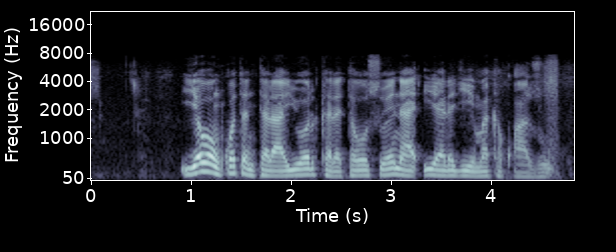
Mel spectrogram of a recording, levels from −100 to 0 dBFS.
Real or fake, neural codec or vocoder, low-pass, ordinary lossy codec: real; none; none; none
